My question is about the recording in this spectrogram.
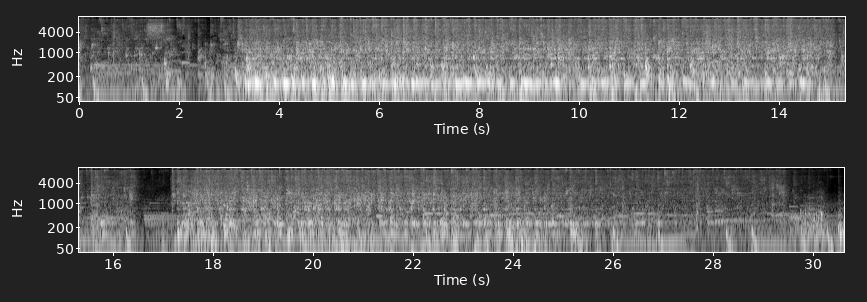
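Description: Water pouring from a large plastic jug into a laundry sink to rinse clothes. It comes in two long pours with a short break about halfway.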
